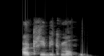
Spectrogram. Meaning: 1. fastidiously 2. immaculately
- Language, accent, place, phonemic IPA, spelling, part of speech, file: French, France, Lyon, /a.kʁi.bik.mɑ̃/, acribiquement, adverb, LL-Q150 (fra)-acribiquement.wav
